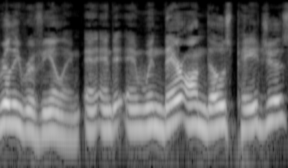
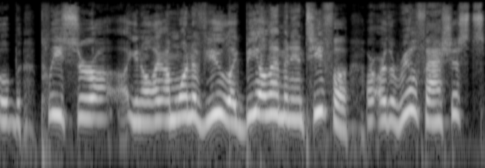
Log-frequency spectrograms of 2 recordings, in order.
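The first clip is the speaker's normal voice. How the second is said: mock, high-pitched fawning groveling plea; 5 semitones higher than usual. Imitating online posters begging reactionaries to accept them: imitating someone groveling. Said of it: "this groveling".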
